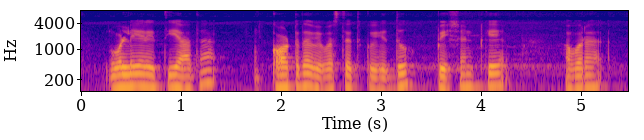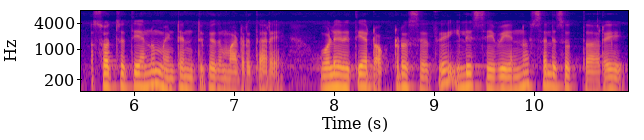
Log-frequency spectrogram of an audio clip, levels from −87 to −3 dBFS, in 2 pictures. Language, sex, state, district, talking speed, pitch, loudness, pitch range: Kannada, male, Karnataka, Bijapur, 100 wpm, 125 Hz, -27 LUFS, 115-135 Hz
